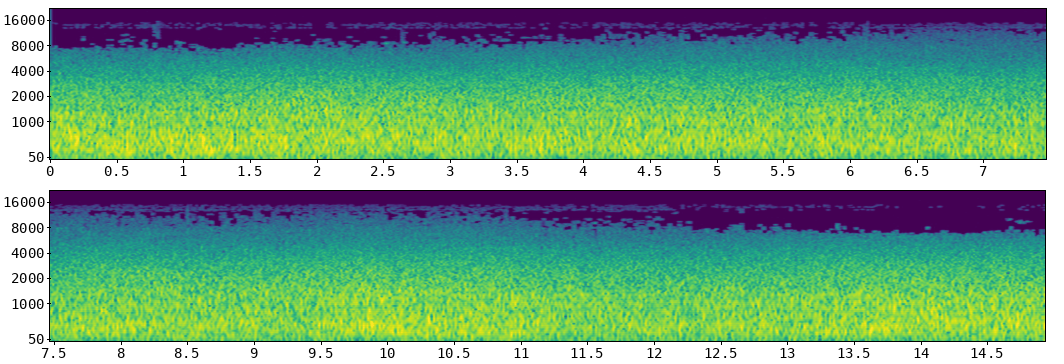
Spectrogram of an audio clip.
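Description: Sea waves washing on the shore as a steady, even rushing noise, with some wind on the microphone.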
